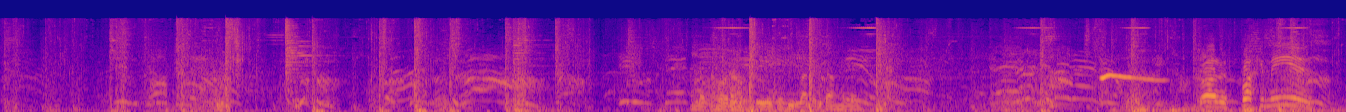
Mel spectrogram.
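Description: Swords clash and clang in a fierce battle.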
